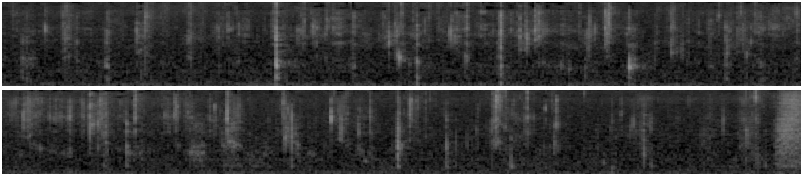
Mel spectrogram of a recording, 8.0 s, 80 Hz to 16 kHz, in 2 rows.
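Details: Gureum the Pomsky, a Husky–Pomeranian cross born 7 December 2018, chewing pork indoors. Soft steady mastication with scattered light crunches and one sharper bite early on, against a faint low room hum.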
